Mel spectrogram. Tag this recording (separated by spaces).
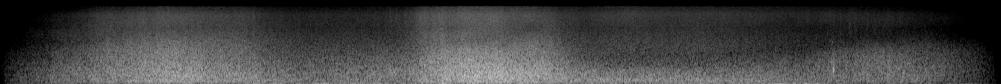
edited ocean-sounds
